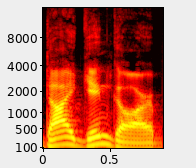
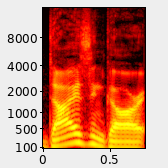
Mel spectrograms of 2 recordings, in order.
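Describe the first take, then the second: First: "Daigengar" said with a g in the middle; box pronunciation. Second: "Daizengar" said with a z in the middle; original Japanese pronunciation. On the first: Reviewer reading the name from the box, "Daigengar" with a g. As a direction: say "Daigengar" with a g in place of the z. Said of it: "On the box it's pronounced". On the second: Reviewer noting the name for viewers, "Daizengar" with a z. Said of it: "in its original Japanese pronunciation". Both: Shown as a demonstration.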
